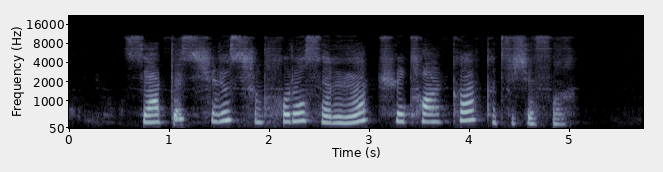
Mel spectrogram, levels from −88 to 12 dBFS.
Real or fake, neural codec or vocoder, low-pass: fake; codec, 44.1 kHz, 1.7 kbps, Pupu-Codec; 10.8 kHz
